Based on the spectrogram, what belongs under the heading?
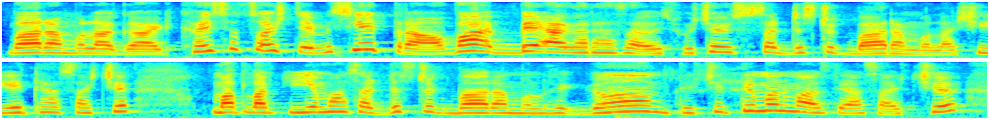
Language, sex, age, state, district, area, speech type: Kashmiri, female, 30-45, Jammu and Kashmir, Baramulla, rural, spontaneous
